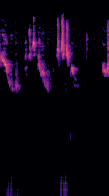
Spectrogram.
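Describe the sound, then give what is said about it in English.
A person whistles a quick series of bird-like chirps and warbling tweets, fairly loud, in short sliding bursts with brief pauses between them. “Actually, bird really works because you could do it like. And I could pretend to be whistling.”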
